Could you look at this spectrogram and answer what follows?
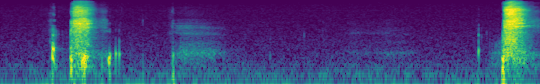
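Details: Exhausted person in a long sneezing fit, partly holding back sneezes, abs sore: two sharp explosive sneezes with quick catching breaths and a short lull between.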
